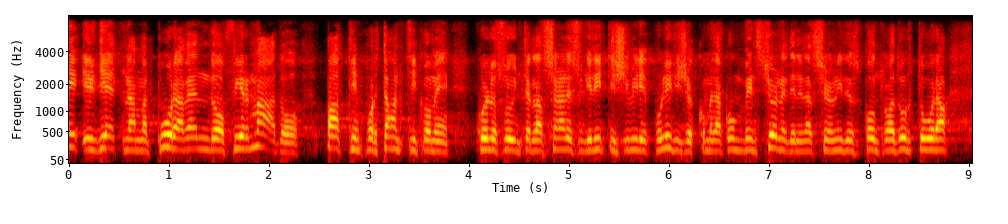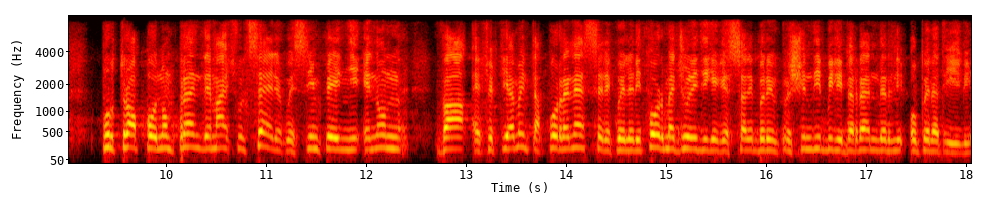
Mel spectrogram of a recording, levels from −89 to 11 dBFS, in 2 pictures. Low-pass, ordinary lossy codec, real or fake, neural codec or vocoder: 7.2 kHz; AAC, 48 kbps; fake; codec, 16 kHz, 2 kbps, FunCodec, trained on Chinese and English, 25 frames a second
